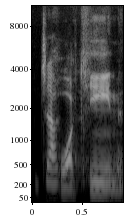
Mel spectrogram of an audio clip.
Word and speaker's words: Joaquin: Her Joaquin. Joaquin. I always say his name wrong. Joaquin. Joaquin. Wow. Good Lord. Joaquin. Like he's Okay. walking. Like walking.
